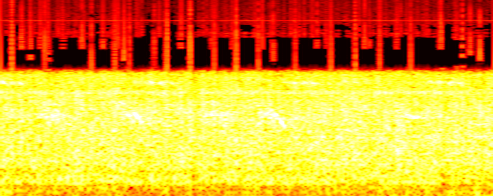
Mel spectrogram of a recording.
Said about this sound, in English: Thunderstorm in this jungle environment they were recording in. And there's the rain.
